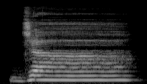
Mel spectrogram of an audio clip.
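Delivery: ordinary delivery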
